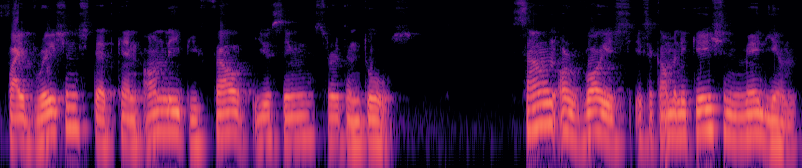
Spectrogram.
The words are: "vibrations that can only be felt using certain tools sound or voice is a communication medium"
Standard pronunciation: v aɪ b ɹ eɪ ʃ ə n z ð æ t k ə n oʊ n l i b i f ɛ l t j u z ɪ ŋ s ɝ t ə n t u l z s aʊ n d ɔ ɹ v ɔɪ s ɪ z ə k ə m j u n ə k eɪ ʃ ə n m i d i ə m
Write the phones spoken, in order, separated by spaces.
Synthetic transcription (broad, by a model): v aɪ b ɹ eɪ ʃ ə n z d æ t k ə n oʊ n l i b i f ɛ l t j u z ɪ ŋ s ɝ t ə n t u l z s aʊ n d ɔ ɹ v ɔɪ s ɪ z ə k ə m j u n ə k eɪ ʃ ə n m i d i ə m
